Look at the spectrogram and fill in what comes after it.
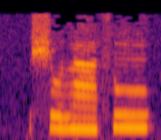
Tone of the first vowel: low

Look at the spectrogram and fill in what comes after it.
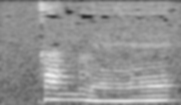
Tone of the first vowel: high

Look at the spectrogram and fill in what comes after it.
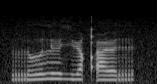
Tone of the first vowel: rising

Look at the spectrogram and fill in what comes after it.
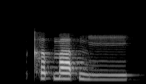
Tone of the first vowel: high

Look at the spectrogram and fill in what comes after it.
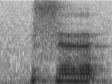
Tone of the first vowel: high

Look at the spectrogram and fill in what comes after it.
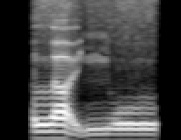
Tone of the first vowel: falling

